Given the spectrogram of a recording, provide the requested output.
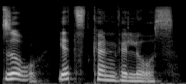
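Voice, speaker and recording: A woman voicing a practical, patient mother in a learner's story, measured and matter-of-fact. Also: medium pitch, animated, a little mellow, no echo, clean studio sound. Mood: reassuring.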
